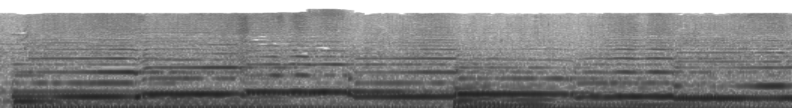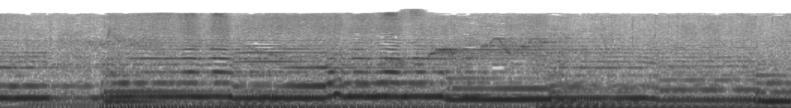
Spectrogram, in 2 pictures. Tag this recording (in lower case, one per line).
music
tender music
